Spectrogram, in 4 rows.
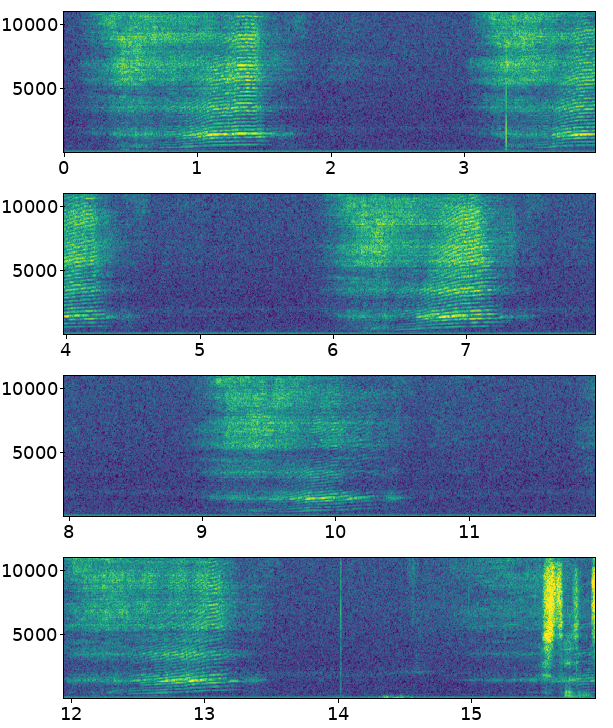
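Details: Sleeping adult with rattling, buzzy snores on each breath in, about 21 a minute, over a steady low room hum; loud snoring that kept the listener awake.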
